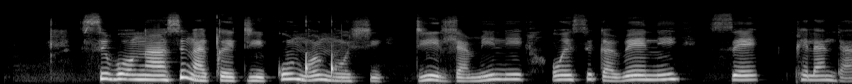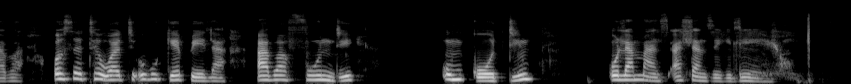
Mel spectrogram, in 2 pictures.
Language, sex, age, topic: North Ndebele, male, 50+, health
